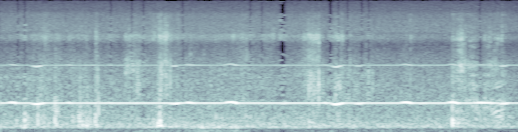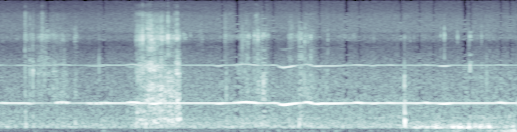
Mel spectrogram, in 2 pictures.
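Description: Gold prospecting metal detector humming its steady threshold tone, with a slight waver now and then. A few short scrapes of a hand tool digging in gravelly dirt sound over it, the strongest about two-thirds of the way through.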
